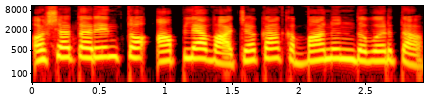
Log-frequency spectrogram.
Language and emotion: Goan Konkani, neutral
